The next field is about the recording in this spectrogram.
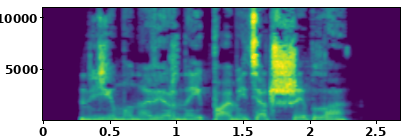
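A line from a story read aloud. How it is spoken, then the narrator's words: Man grumbling. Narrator (Russian): опять пробурчал мужчина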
